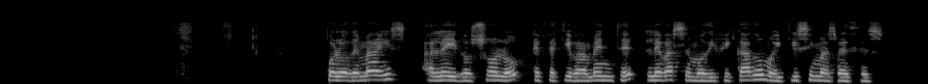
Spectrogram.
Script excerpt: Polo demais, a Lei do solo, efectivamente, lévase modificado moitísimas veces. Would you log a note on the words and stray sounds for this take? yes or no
no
